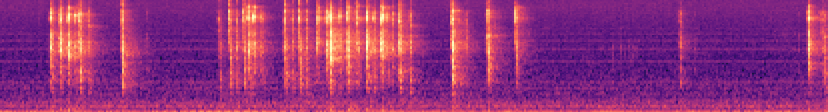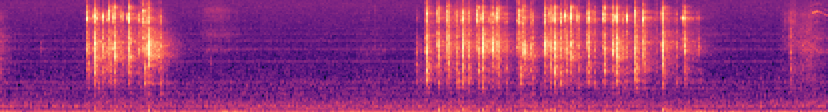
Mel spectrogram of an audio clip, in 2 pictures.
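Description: Bursts of typing on a computer keyboard during a programming session, with clusters of quick key clicks separated by pauses, fairly close and moderately loud over a steady low background hum.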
